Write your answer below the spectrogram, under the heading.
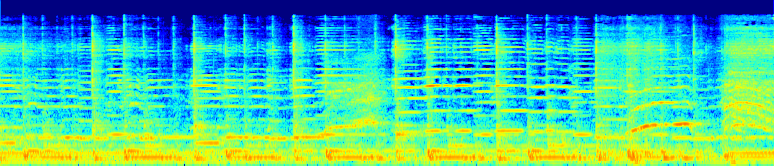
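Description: Malay joget dance music, with a violin carrying a melody that slides between notes over a steady beat.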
